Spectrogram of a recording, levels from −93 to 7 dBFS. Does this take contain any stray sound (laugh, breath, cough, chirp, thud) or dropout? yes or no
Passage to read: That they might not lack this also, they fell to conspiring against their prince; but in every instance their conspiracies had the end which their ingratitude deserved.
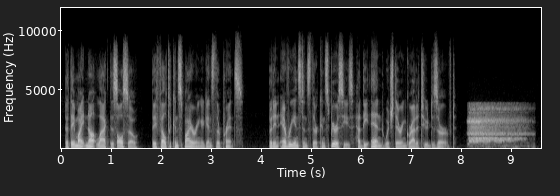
yes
